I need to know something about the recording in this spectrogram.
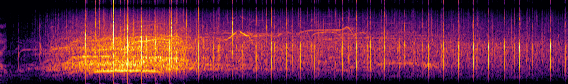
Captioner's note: cheers, applause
